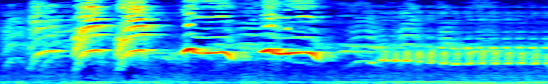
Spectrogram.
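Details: Black-throated laughingthrush song with the female 'ro ro' call meant to stir males: two harsh upswept notes, two bright level whistles, then a steady, fast rolling trill to the end.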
